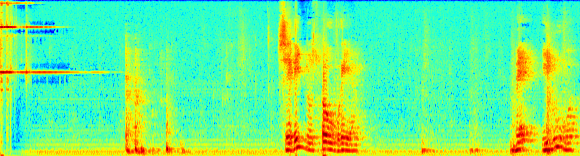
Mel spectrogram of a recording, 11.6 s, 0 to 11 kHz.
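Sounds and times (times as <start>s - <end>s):
doorbell ringing at a home: 0.0s - 2.4s
speech: 5.7s - 7.3s, 10.4s - 11.5s.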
